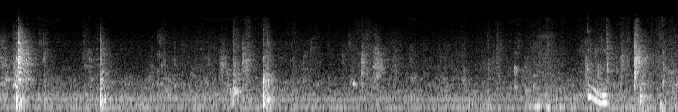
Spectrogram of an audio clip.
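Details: Hetu, a hungry Alaskan Malamute, vocalises indoors at feeding time, begging for food; a brief sliding, whining cry late on follows sharp clatters and knocks of dishes and cupboards in a small room.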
